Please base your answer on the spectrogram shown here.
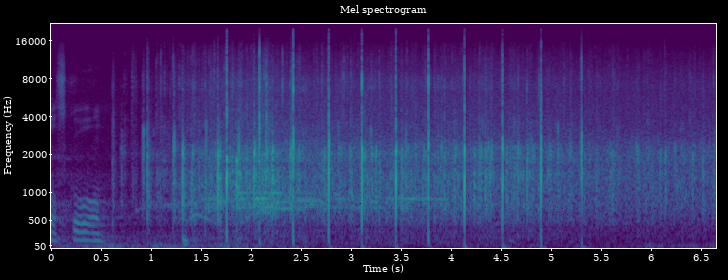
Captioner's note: crowd applauds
